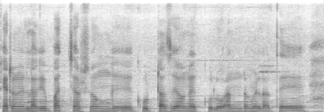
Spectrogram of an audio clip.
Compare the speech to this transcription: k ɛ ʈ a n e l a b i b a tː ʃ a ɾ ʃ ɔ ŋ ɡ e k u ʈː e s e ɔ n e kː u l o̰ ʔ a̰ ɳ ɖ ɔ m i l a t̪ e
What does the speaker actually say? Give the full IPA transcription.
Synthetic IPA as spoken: k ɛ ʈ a n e l a ɡ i b a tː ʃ a ɾ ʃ ɔ ŋ ɡ e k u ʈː a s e ɔ n e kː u l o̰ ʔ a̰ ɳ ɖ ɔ m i l a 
